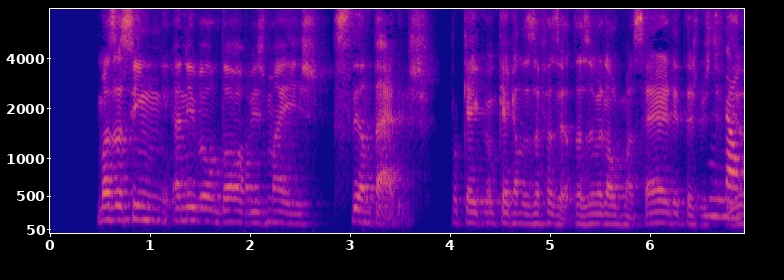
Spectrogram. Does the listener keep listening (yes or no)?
no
